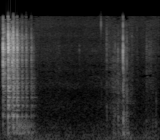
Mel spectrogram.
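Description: A sharp clink of small hard cosmetic containers being handled and set down, ringing for about half a second, then a lighter click about a second and a half in.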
